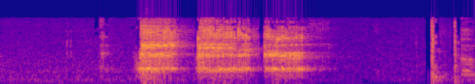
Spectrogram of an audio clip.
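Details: Girl deliberately burping out of boredom: three loud, drawn-out, tonal burps in quick succession, then brief sounds at the end.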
